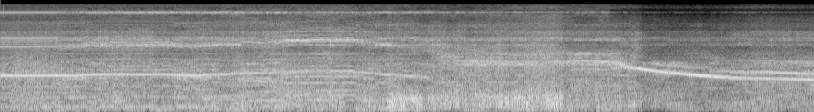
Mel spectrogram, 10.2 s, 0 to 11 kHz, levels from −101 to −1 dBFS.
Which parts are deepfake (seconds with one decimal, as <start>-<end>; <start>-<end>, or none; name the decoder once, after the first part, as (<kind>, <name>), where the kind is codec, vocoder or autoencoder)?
0.7-10.2 (codec, SNAC)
